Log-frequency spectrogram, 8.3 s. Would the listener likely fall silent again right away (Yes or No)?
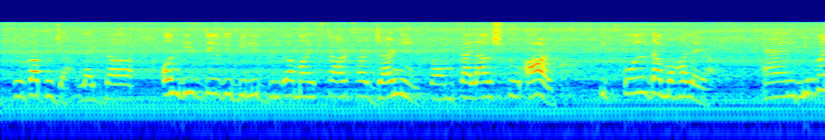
Yes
